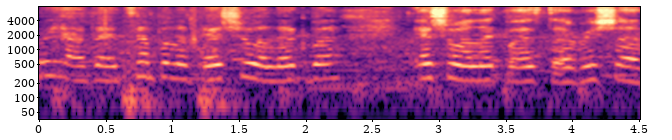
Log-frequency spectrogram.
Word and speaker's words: Eshu Elegba: Eshu Elegba.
